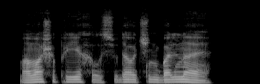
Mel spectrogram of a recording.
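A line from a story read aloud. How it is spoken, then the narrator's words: Quiet voice. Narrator (Russian): прибавила Нелли тихим голосом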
